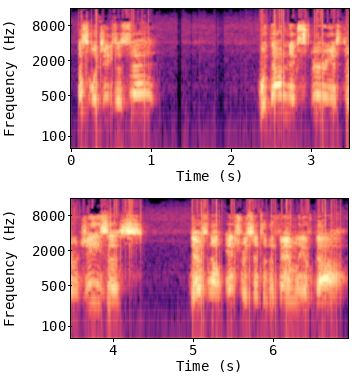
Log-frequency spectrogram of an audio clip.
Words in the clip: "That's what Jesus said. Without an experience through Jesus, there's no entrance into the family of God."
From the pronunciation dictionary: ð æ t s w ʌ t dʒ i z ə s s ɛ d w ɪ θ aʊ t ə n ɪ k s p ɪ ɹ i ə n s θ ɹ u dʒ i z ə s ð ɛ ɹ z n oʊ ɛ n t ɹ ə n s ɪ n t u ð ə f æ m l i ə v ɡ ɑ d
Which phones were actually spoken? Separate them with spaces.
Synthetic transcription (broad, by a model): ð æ t s w ʌ t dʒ i z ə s s ɛ d w ɪ θ aʊ t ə n ɪ k s p ɪ ɹ i ə n s θ ɹ u dʒ i z ə s ð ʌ ɹ z n oʊ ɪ n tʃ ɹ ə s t ɪ n t u ð ə f æ m l i ə v ɡ ɑ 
